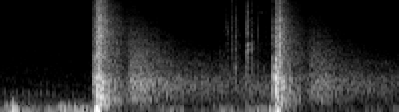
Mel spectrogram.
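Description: Two sharp pistol gunshots on a live-fire range during a fast reload drill, loud and close, about a second apart with short echoing tails and no talking.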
